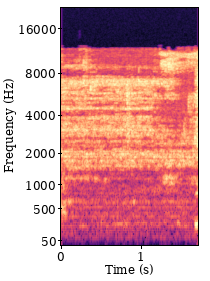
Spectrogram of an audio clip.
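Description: Cold tap water runs steadily from a faucet for a parrot to drink, a continuous bright hiss of splashing into a sink, close and alone without talk.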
